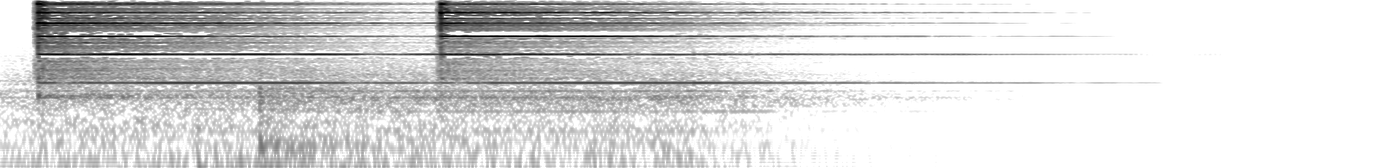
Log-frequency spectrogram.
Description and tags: Bell reverb
A bell with a slight reverb added.
bell, reverb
